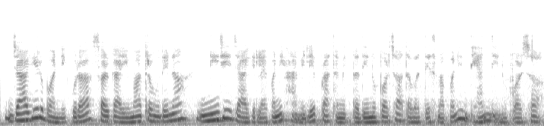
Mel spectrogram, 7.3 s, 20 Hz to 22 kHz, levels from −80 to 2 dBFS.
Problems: background sounds at intervals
